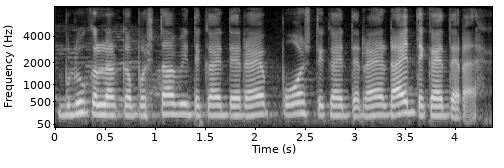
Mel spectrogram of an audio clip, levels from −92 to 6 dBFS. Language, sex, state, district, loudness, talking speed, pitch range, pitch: Hindi, female, Arunachal Pradesh, Lower Dibang Valley, -15 LUFS, 260 wpm, 200-220 Hz, 205 Hz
